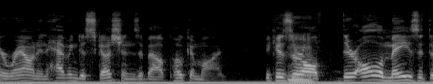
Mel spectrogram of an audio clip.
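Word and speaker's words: Pokémon: It has more to do with, like, little kids running up to their parents and saying, let me show you my Pokemans.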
